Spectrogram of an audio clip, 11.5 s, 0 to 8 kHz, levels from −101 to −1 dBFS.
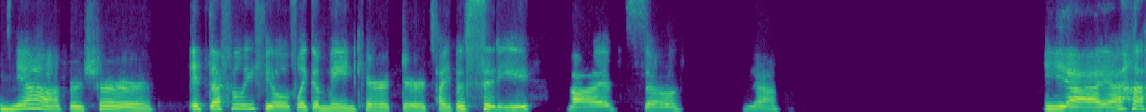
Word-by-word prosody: Yeah, 250 Hz, -1 st, +2 dB
for 225 Hz, 0 st, +2 dB
sure. 220 Hz, -4 st, 0 dB, 0.4 s
It 255 Hz, +1 st, +2 dB
definitely 280 Hz, +3 st, +1 dB
feels 225 Hz, -6 st, 0 dB
like 210 Hz, 0 st, +1 dB
a 210 Hz, -, +4 dB
main 200 Hz, -1 st, -1 dB
character 195 Hz, -2 st, -2 dB
type 200 Hz, 0 st, -2 dB
of 235 Hz, +2 st, +4 dB
city 215 Hz, -3 st, +1 dB, 0.4 s
vibe, 185 Hz, 0 st, +1 dB
so, 200 Hz, -4 st, -6 dB, 0.6 s
yeah. 215 Hz, -1 st, -8 dB, 2.7 s
Yeah, 215 Hz, -4 st, +5 dB
yeah. 195 Hz, +7 st, +2 dB
215 Hz, 95 wpm, -21 LUFS, 195-240 Hz, 2.7 s, Yeah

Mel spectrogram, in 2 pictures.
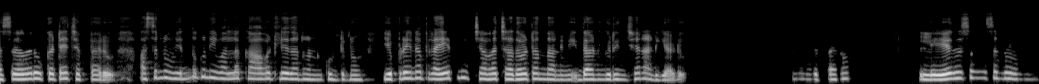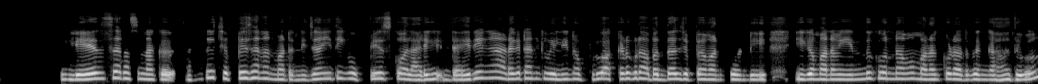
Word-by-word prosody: Sir 245 Hz, +2 st, +4 dB
ఒకటే 255 Hz, +2 st, 0 dB
చెప్పారు. 235 Hz, -2 st, -2 dB, 0.3 s
"అసలు 300 Hz, +5 st, -5 dB
నువ్వు 270 Hz, -3 st, -2 dB
ఎందుకు, 305 Hz, +6 st, -6 dB
నీ -, -, 0 dB
వల్ల 265 Hz, +1 st, -2 dB
కావట్లేదు, 260 Hz, 0 st, 0 dB
అని 240 Hz, -, -4 dB
అనుకుంటున్నావు. 225 Hz, -1 st, -5 dB, 0.3 s
ఎప్పుడైనా 280 Hz, +3 st, -1 dB
ప్రయత్నించావా? 255 Hz, -1 st, 0 dB
చదవటం 245 Hz, +1 st, +2 dB
దాని 215 Hz, -2 st, -3 dB
మీ -, -, -5 dB
దాని 230 Hz, -1 st, -1 dB
గురించి" 230 Hz, +1 st, -4 dB
అని 265 Hz, -, -4 dB
అడిగాడు. 220 Hz, -, -4 dB, 1.1 s
నేను 250 Hz, -1 st, -17 dB
చెప్పాను, 235 Hz, +3 st, -5 dB, 0.9 s
"లేదు 235 Hz, +5 st, +8 dB
సార్ 305 Hz, -1 st, -6 dB
అసలు 275 Hz, -1 st, -3 dB, 1.1 s
లేదు 245 Hz, +4 st, +8 dB
సార్ 300 Hz, -2 st, +2 dB
అసలు 255 Hz, 0 st, -4 dB
నాకు" 230 Hz, 0 st, +2 dB, 0.2 s
అంటే, 245 Hz, +8 st, -4 dB
చెప్పేసాననమాట. 275 Hz, -3 st, 0 dB
నిజాయితీగా, 265 Hz, +4 st, -2 dB
ఒప్పేసుకోవాలి. 260 Hz, -4 st, 0 dB
అడిగి 225 Hz, +3 st, +2 dB, 0.2 s
దైర్యంగా 285 Hz, +7 st, +1 dB
అడగటానికి 265 Hz, +1 st, -1 dB
వెళ్ళినపుడు, 240 Hz, 0 st, -1 dB
అక్కడ 255 Hz, +1 st, -1 dB
కూడా 275 Hz, -1 st, +1 dB
అబద్ధాలు 245 Hz, +2 st, +2 dB
చెప్పమనుకోండి, 225 Hz, -2 st, 0 dB, 0.4 s
ఇగ 235 Hz, -, +2 dB
మనం 230 Hz, 0 st, +2 dB
ఎందుకు 265 Hz, +4 st, -2 dB
ఉన్నామో, 260 Hz, +1 st, -2 dB
మనకు 230 Hz, -1 st, 0 dB
కూడా 245 Hz, -1 st, +4 dB
అర్థం 225 Hz, 0 st, 0 dB
కాదు. 220 Hz, +1 st, +2 dB
250 Hz, 140 wpm, -20 LUFS, 230-265 Hz, 1.1 s, లేదు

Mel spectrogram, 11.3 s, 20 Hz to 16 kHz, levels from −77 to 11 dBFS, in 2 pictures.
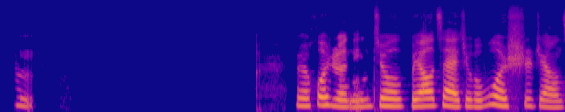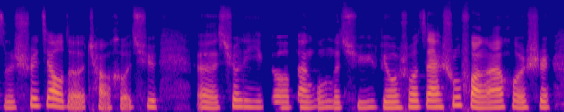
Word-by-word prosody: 嗯。 245 Hz, -3 st, -8 dB, 2.6 s
呃， 245 Hz, -1 st, +3 dB
或 265 Hz, +1 st, +5 dB
者 230 Hz, -4 st, +3 dB
您 215 Hz, +2 st, -1 dB
就 235 Hz, -1 st, +4 dB
不 225 Hz, -1 st, -2 dB
要 230 Hz, +1 st, +7 dB
在 240 Hz, -2 st, +5 dB
这 225 Hz, 0 st, -2 dB
个 215 Hz, -, +1 dB
卧 260 Hz, +1 st, +4 dB
室 240 Hz, 0 st, -5 dB
这 230 Hz, -1 st, -5 dB
样 200 Hz, -2 st, +1 dB
子 190 Hz, -2 st, -7 dB
睡 245 Hz, +6 st, -4 dB
觉 240 Hz, -2 st, +2 dB
的 200 Hz, -, -4 dB
场 -, -, -7 dB
合 -, -, -8 dB
去， 210 Hz, -2 st, -6 dB, 0.4 s
呃， 185 Hz, -2 st, -3 dB
设 190 Hz, +4 st, -4 dB
立 210 Hz, -1 st, -4 dB
一 195 Hz, -, -8 dB
个 185 Hz, -1 st, -5 dB
办 190 Hz, -1 st, -4 dB
公 190 Hz, +2 st, -7 dB
的 180 Hz, -, -5 dB
区 185 Hz, 0 st, -11 dB
域， 200 Hz, -, -7 dB
比 200 Hz, -1 st, -7 dB
如 185 Hz, 0 st, 0 dB
说 205 Hz, +2 st, -1 dB
在 210 Hz, 0 st, +1 dB
书 265 Hz, +6 st, -3 dB
房 200 Hz, -8 st, +2 dB
啊， 195 Hz, +1 st, +1 dB
或 210 Hz, 0 st, -5 dB
者 190 Hz, -, -1 dB
是 200 Hz, -1 st, -5 dB
210 Hz, 225 characters per minute, -21 LUFS, 195-235 Hz, 2.6 s, 要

